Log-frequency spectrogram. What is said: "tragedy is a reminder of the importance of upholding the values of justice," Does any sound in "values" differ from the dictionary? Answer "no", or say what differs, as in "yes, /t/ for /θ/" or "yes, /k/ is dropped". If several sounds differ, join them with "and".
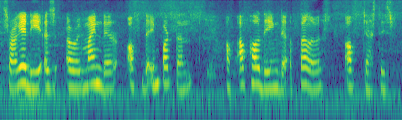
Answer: yes, /f/ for /v/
